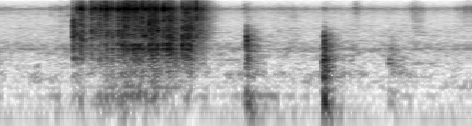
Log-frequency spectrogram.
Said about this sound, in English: Allow me to shuffle.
